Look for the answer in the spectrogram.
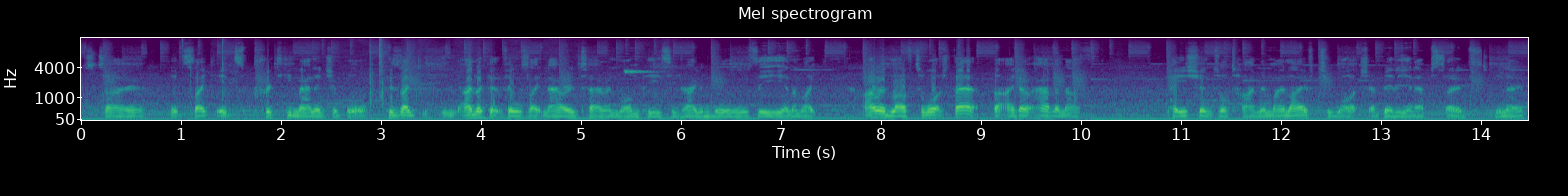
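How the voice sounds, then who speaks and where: A man's voice: deep voice, moderate pace, gravelly, dark tone, faint music behind, rough recording. A man with a posh English accent chatting casually as a guest, rambling thoughtfully with many fillers. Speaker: podcast guest. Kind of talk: casual chat.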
